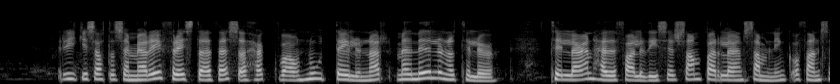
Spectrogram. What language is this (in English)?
Icelandic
